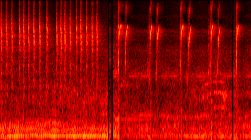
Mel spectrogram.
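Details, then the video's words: White-rumped shama song compiled as a training recording of harsh 'tembakan kasar' phrases: a burst of rapid high ticking notes, then an abrupt cut to spaced, downward-sweeping sharp notes over a low hum. "Masteran burung murai batu terlengkap full tembakan kasar"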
